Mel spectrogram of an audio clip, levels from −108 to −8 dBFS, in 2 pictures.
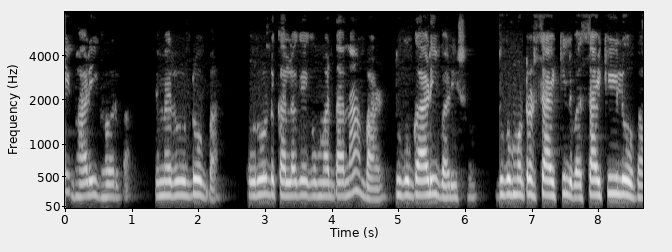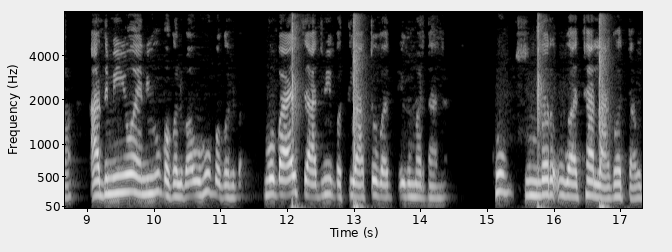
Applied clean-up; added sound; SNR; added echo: classical method log-MMSE.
